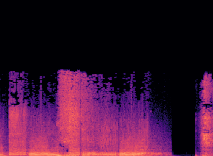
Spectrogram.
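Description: fart sound effects

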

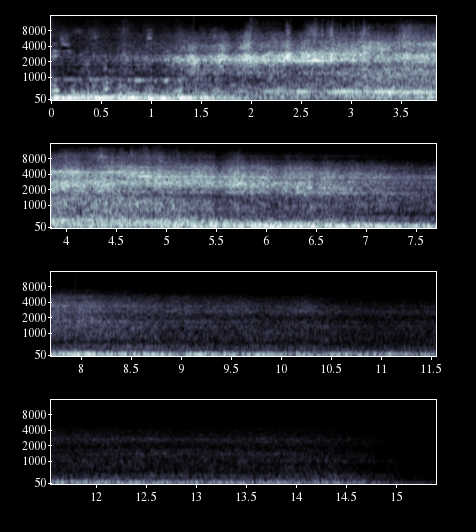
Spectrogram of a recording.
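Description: airplane engine

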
